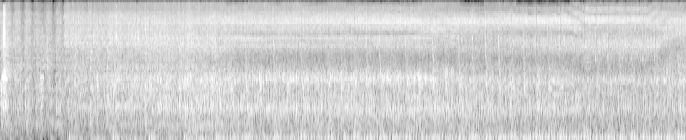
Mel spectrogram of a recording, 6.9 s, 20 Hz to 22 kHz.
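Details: 1960s VW Beetle 1500 air-cooled flat-four petrol, unstarted since 1973, 8000 miles, choke and extra fuel: cranks briefly, catches within a second, then settles into a steady even low thrum; starts and runs cleanly.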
